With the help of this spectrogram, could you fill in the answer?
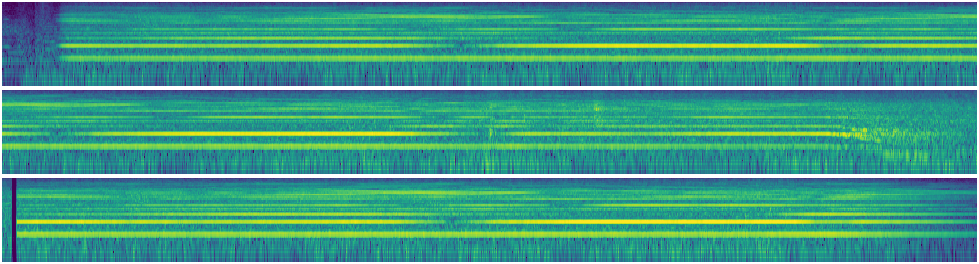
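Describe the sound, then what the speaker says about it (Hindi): A civil defense siren wails steadily and loudly for a long stretch during floods in Islamabad and Rawalpindi, its tone dipping and briefly cutting out before resuming at full strength. "ये तो आपने देखा किस तरह से सायरन बजाए गए"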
